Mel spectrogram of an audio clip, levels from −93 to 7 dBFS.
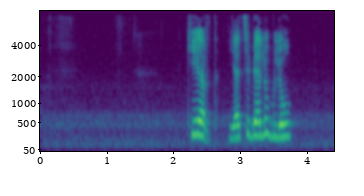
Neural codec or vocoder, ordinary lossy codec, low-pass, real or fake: none; MP3, 48 kbps; 7.2 kHz; real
